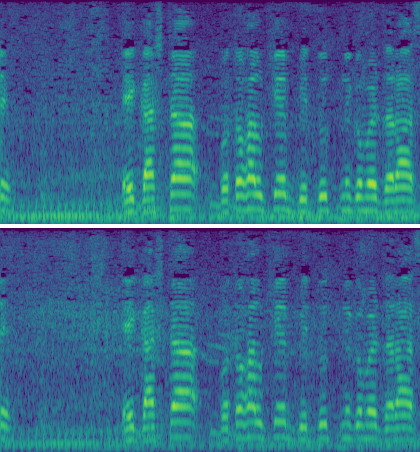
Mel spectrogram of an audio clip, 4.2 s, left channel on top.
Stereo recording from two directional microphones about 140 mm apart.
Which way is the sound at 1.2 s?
10° left (ahead or behind).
